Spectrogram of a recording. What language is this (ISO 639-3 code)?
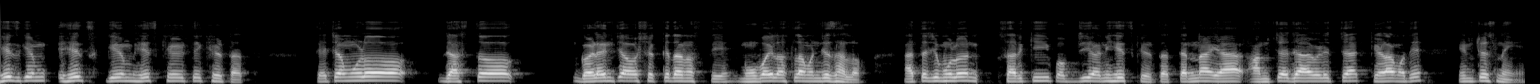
mar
